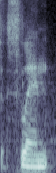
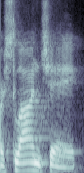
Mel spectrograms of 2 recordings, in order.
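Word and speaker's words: sláinte: You know, Chet Shanahan might have an understanding what this reference is, but it's a slanté is what it reads, but I think it's slanché or slanché is how you pronounce it.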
